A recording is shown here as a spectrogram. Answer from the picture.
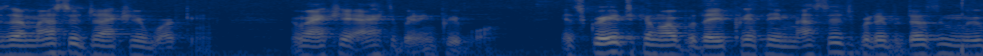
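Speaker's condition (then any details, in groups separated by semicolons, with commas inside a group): ALS; voice and hands affected; voice impacted, reduced fluency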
